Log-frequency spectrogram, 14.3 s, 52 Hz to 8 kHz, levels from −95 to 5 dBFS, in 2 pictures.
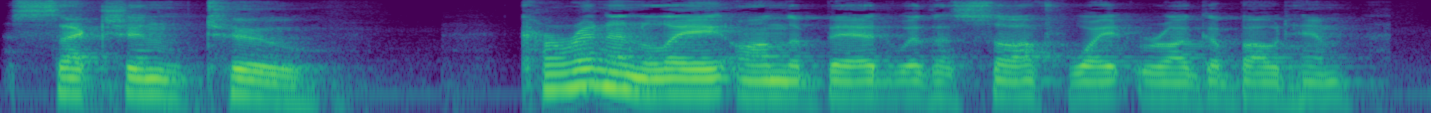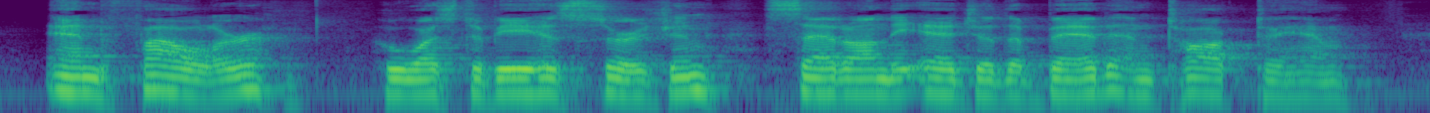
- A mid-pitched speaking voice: No, low, 120 Hz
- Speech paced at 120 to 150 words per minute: Yes, average, 140 wpm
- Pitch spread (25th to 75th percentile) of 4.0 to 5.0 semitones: No, average, 2.7 semitones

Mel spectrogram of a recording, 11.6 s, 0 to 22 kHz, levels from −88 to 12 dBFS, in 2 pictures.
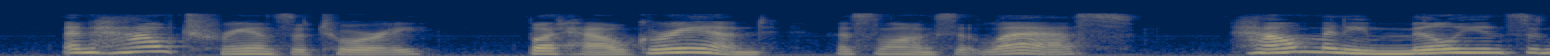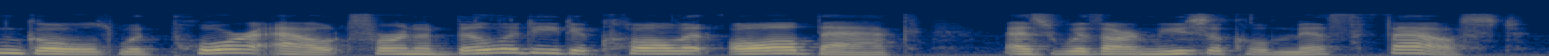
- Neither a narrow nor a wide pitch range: No, wide, 6.4 semitones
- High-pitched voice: Yes, high, 195 Hz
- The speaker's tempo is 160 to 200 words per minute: Yes, average, 170 wpm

